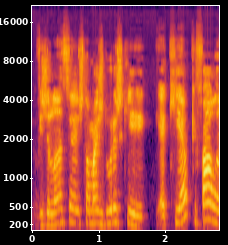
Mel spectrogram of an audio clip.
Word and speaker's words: Kiel: Kiel que fala o nome da sua cidade? Como é que pronuncia?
